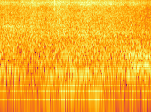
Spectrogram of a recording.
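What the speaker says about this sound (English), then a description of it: "As the train goes over" A train rumbles across a bridge overhead in a steady, broadband roar that stays loud and continuous throughout, with wind buffeting the microphone during a walk outdoors.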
